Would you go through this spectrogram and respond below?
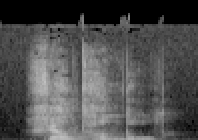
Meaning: money trade
- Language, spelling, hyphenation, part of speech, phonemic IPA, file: Dutch, geldhandel, geld‧han‧del, noun, /ˈɣɛltˌɦɑn.dəl/, Nl-geldhandel.ogg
